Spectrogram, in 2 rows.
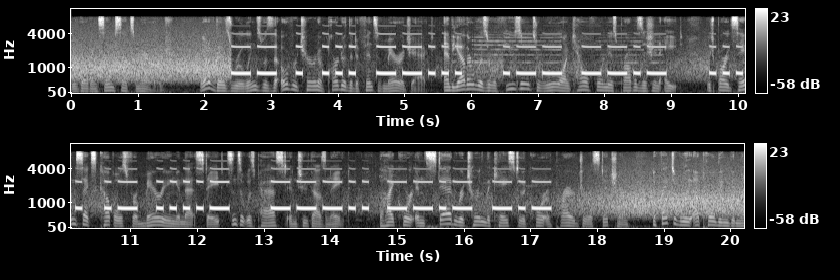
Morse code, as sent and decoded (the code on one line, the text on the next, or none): -- . ... --... / .-- --.- / .... .- ....- / ---.. --.- -.-
MES7 WQ HA4 8QK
